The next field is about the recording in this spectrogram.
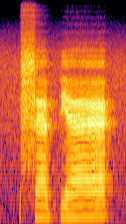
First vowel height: low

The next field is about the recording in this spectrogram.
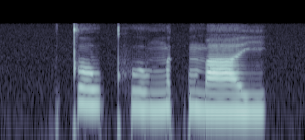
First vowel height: mid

